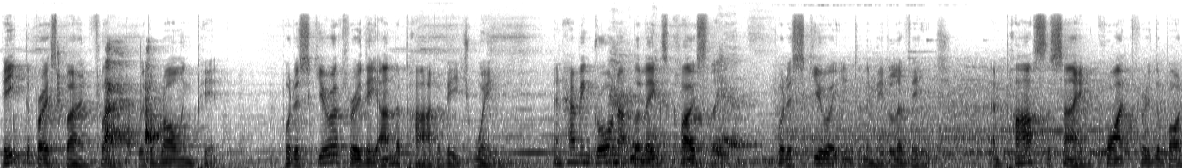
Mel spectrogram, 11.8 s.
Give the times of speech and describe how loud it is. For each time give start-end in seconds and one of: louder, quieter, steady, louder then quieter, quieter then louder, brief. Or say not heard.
0.0-11.7 steady.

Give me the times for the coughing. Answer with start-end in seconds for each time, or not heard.
0.1-1.6, 6.0-7.4.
